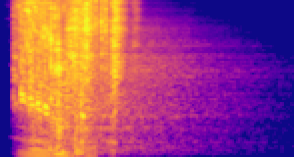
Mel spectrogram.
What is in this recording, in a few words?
Plasmor Un Equip, Shotgun; Warframe; Weapons; Corpus; Arca Plasmor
